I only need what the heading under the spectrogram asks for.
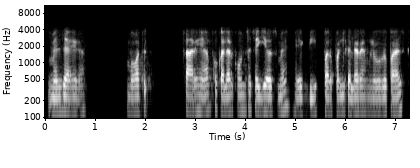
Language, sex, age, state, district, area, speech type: Hindi, male, 30-45, Madhya Pradesh, Jabalpur, urban, conversation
